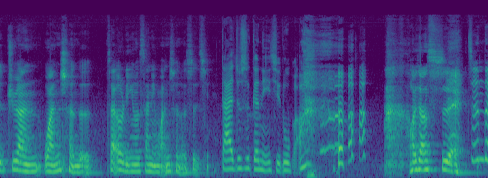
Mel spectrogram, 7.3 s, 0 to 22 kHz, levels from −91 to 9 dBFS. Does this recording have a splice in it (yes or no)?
yes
